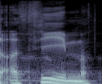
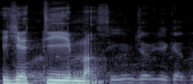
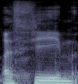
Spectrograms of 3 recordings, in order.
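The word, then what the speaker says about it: أثيم: Inna shajarata zaquma ta'amul athim ». Eh bien, le persan n'arrivait pas à prononcer le mot « athim » qu'il prononçait comme « yatim ».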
